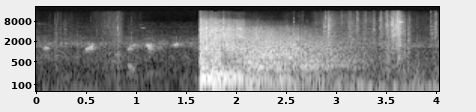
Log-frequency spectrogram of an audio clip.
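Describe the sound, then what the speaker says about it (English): A gunshot in the video game Skyrim cracks out suddenly after quiet, a single loud broadband blast whose echo decays slowly over a couple of seconds. "I'll wait for that gunshot to go off and see how loud that is"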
